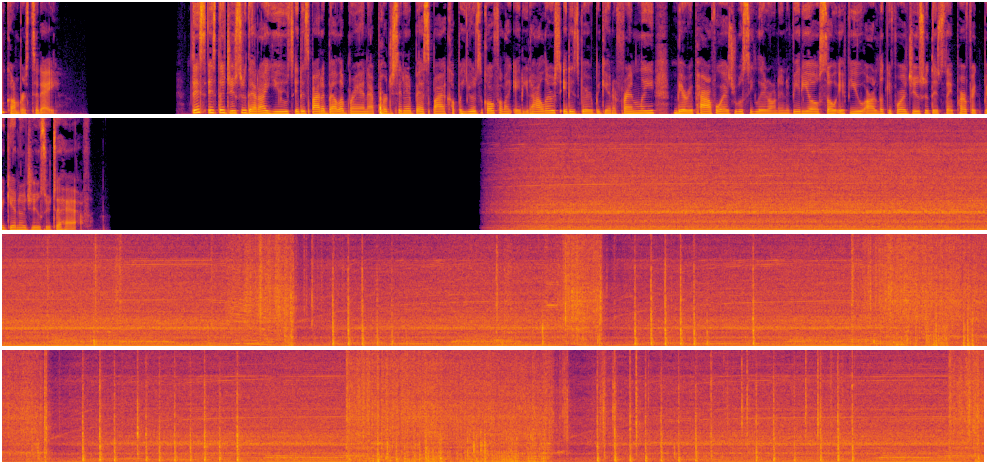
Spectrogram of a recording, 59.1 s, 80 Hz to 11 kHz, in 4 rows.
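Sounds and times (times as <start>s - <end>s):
juicer motor humming: 22.0s - 59.0s.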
